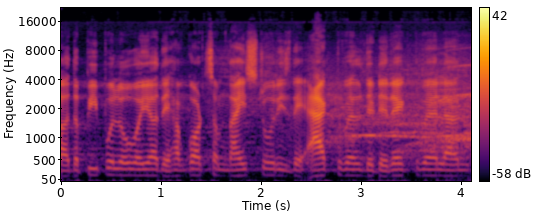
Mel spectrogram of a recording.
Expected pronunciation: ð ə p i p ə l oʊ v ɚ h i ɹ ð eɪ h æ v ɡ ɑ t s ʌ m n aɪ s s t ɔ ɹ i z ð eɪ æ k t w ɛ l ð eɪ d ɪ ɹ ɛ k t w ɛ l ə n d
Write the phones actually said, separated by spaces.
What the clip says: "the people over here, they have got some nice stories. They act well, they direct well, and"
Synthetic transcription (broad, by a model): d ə p i p ə l oʊ v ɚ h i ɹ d eɪ h æ v ɡ ɑ t s ʌ m n aɪ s s t ɔ ɹ i z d eɪ æ k t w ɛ l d eɪ d ɪ ɹ ɛ k t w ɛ l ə n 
